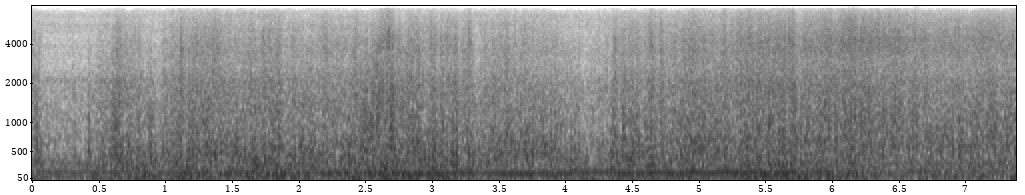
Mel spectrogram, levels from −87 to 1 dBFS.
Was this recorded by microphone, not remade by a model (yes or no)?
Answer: yes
